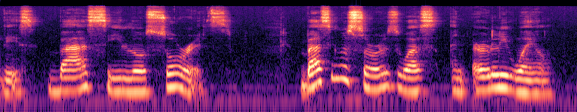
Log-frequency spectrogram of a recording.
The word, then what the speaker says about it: Basilosaurus: You say it like this, Basilosaurus.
